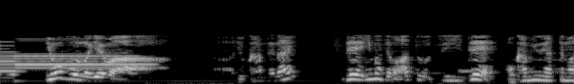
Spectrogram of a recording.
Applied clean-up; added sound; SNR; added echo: classical method Wiener filter.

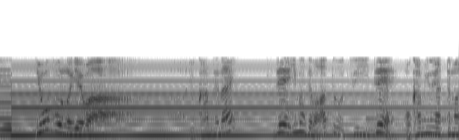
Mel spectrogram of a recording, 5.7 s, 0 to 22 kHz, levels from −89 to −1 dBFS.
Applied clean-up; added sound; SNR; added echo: none; Organ; -2 dB; none.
